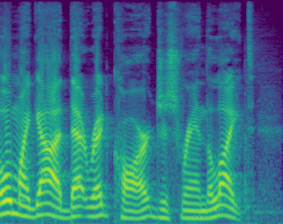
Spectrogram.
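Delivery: ordinary delivery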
